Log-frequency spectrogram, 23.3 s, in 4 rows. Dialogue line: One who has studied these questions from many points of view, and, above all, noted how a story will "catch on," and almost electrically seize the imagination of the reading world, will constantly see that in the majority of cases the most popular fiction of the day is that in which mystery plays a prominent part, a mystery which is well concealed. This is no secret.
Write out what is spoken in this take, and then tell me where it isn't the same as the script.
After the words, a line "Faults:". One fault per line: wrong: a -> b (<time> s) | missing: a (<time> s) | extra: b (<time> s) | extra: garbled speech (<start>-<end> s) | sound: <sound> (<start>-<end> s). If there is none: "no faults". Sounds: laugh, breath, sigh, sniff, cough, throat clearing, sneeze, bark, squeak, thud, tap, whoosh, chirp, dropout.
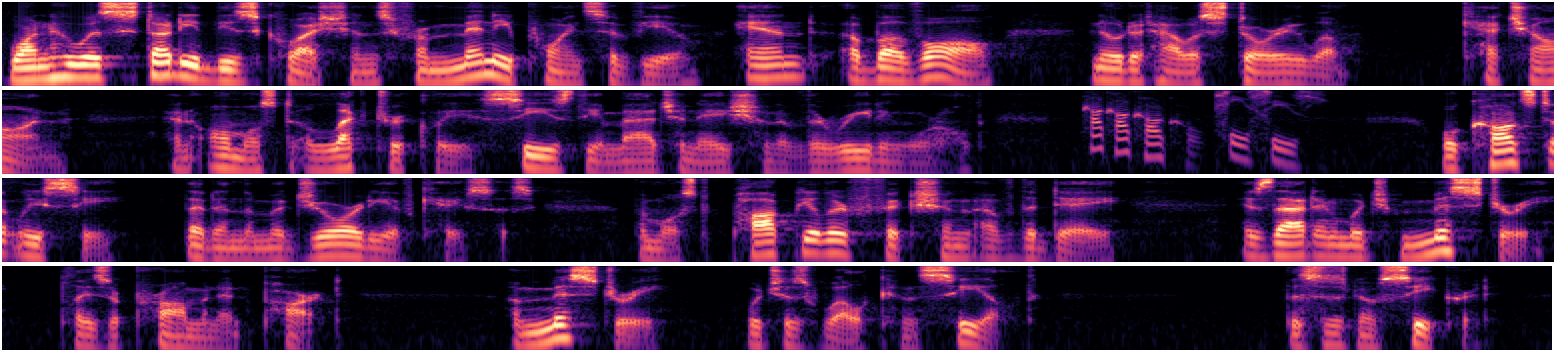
One who has studied these questions from many points of view, and, above all, noted how a story will "catch on," and almost electrically seize the imagination of the reading world, will constantly see that in the majority of cases the most popular fiction of the day is that in which mystery plays a prominent part, a mystery which is well concealed. This is no secret.
Faults:
sound: chirp (9.9-10.8 s)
